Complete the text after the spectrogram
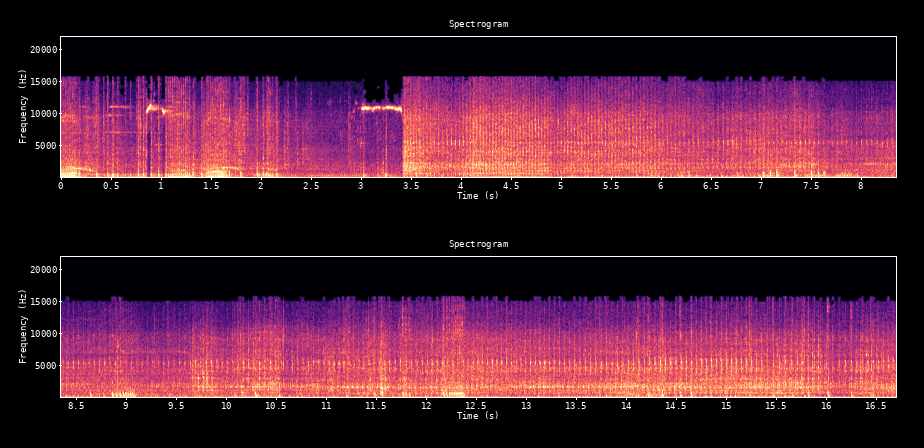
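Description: A trials motorcycle engine revs in short bursts.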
